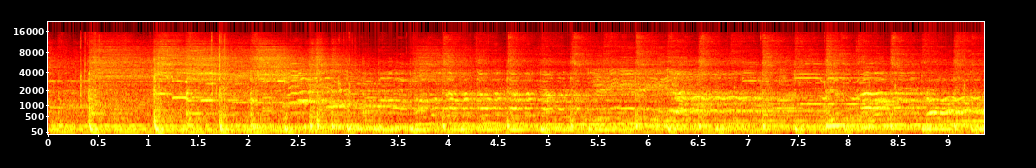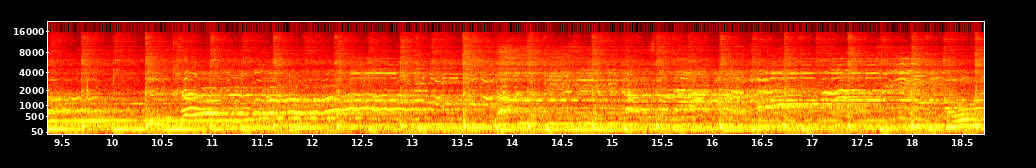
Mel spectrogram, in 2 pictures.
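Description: Live rock-pop band with drums, bass and keyboards playing through an arena PA, a lead vocalist singing a melody with vibrato over it. It is heard from high up in the arena stands.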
